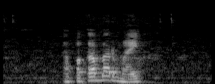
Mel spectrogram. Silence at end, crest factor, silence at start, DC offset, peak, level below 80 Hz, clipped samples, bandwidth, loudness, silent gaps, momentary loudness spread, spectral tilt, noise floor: 0.7 s; 20 dB; 0.65 s; under 0.1%; -6 dBFS; -54 dBFS; under 0.1%; 11.5 kHz; -24 LUFS; none; 9 LU; -6.5 dB/octave; -52 dBFS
